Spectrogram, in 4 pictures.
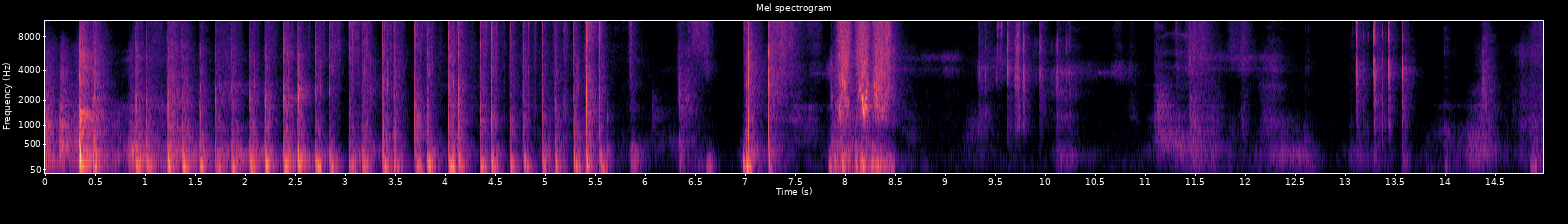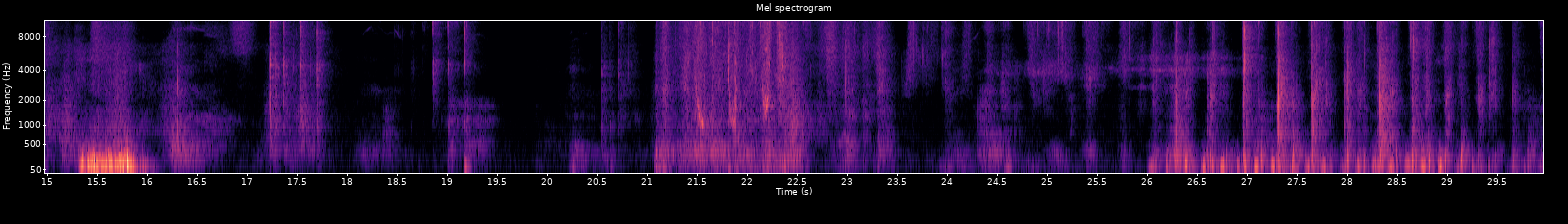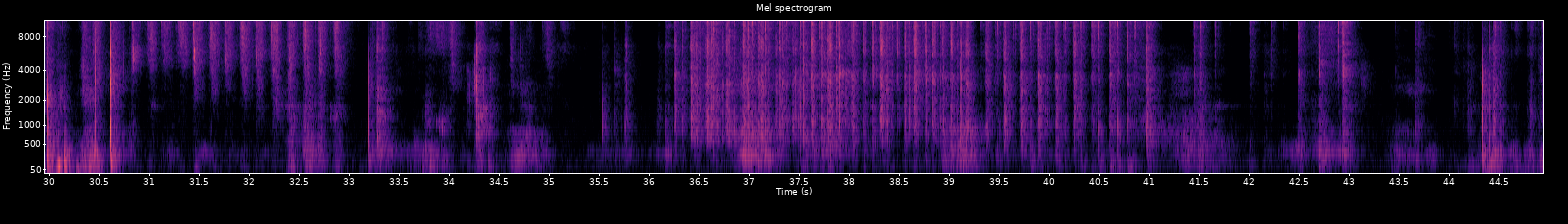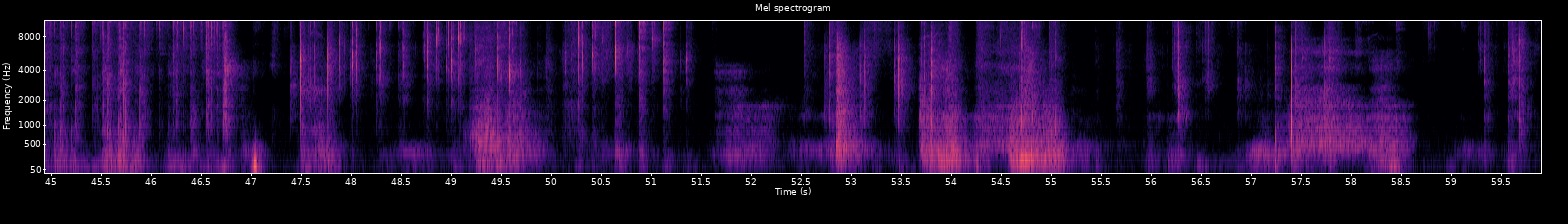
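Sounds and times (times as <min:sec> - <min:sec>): hands tapping and slapping skin: 0:00.8 - 0:05.7
fast rubbing and patting: 0:00.8 - 0:05.8, 0:06.4 - 0:08.5, 0:21.1 - 0:33.0.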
